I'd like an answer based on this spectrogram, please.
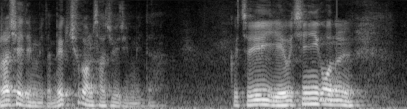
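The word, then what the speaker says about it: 맥추감사주일: 맥주감사주일입니다. 저희 예우진이가 오늘 그 감사절기 봉투에 맥주감사주일을 맥주감사주일로 그렇게 적었는데 발음 잘 하셔야 됩니다. 맥주감사주일입니다. 보리맥자를 쓰는 것이죠.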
